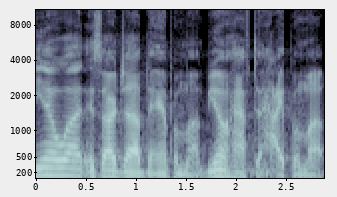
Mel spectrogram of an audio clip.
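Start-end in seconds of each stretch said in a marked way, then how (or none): none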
